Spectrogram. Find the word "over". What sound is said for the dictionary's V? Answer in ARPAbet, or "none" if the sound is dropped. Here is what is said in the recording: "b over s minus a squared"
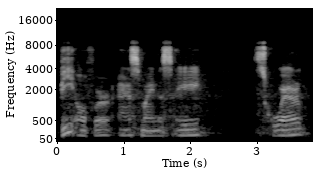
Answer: F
